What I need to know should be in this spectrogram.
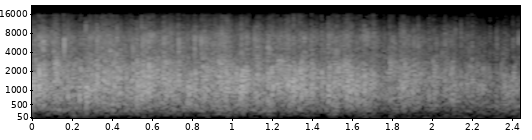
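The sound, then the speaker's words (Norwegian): Steady, dense audience applause for a guest standing on stage at a live show, a continuous wash of many hands clapping throughout with no distinct single claps, easing slightly toward the end. “Ja, vi runder av her, og så gir vi en stor applaus til dagens gjest”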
